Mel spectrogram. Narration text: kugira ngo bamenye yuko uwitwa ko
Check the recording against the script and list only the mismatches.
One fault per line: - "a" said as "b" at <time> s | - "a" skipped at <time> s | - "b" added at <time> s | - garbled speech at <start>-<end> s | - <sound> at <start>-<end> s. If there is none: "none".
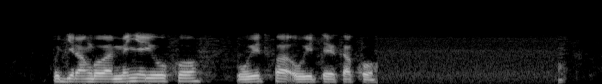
- "uwiteka" added at 3.0 s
